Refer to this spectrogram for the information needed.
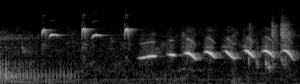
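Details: Songbird with three high sharp notes, then a steady run of about eight clear rising-and-falling whistles, each roughly a fifth of a second apart.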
